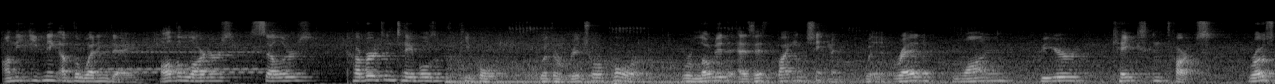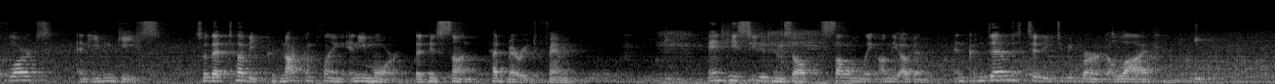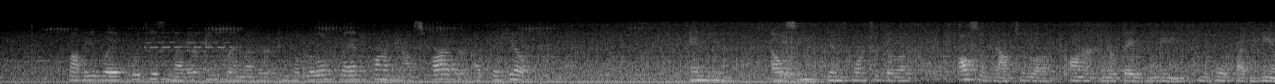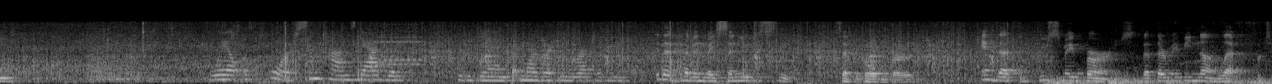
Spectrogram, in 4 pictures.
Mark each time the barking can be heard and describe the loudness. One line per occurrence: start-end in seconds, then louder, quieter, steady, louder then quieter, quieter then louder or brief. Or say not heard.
not heard.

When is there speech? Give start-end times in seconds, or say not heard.
0.0-18.6, 19.8-24.3, 26.1-30.8, 32.4-38.4, 40.3-50.9.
